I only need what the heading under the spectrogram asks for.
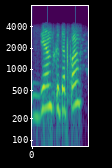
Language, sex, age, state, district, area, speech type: Maithili, female, 18-30, Bihar, Begusarai, rural, conversation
